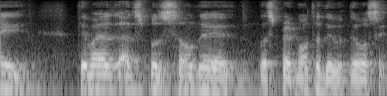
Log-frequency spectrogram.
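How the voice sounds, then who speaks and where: Audible room echo surrounds a man speaking at a medium pitch. His delivery is fairly slow, in a monotone, flat intonation. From southern Brazil, Rio Grande do Sul (Lagoa Bonita do Sul). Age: 60s. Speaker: farmer. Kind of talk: casual interview.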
